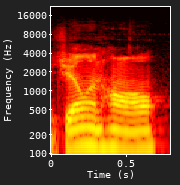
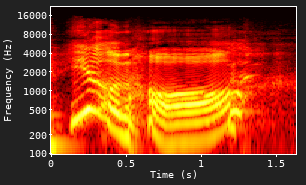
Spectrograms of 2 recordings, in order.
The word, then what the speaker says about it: Gyllenhaal: cast alone and Maggie Gyllenhaal you know directing oh you said it wrong Maggie he Hall sorry was that better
